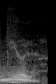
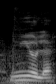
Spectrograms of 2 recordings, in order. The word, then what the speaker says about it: Müller: Se pronuncia Müller. Müller. Por las diéresis.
